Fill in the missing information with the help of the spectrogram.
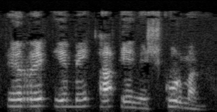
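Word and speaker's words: Shkoorman: se escribe S-H-K-O-O-R-M-A-N, Shkurman.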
